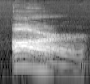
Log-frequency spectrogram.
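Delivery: loud pirate arr; pirate growl. Shown as a demonstration. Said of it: "what pirates say when they're angry".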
